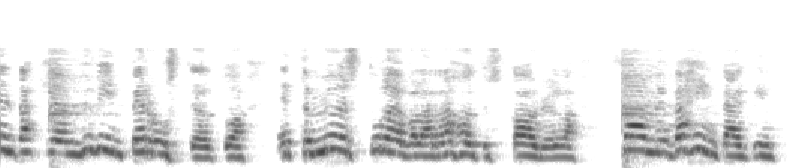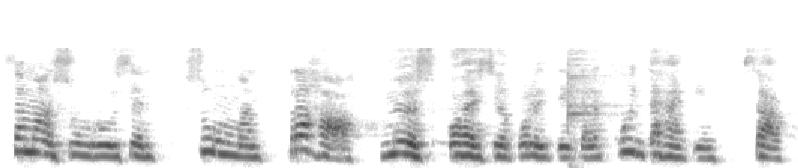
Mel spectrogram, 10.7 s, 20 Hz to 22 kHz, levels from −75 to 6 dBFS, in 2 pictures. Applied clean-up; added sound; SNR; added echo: classical method WPE with log-MMSE.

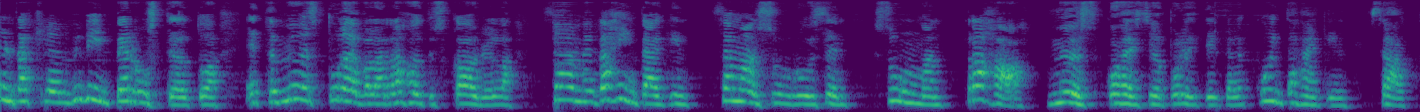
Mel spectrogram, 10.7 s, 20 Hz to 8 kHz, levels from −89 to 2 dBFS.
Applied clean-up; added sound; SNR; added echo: neural mask model DeepFilterNet 3.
